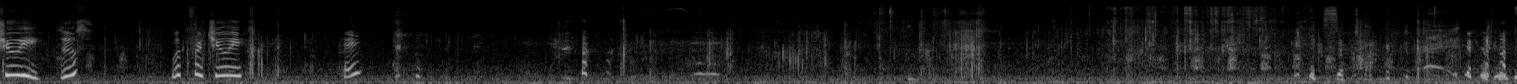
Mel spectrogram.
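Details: Taiwan Dog playing wildly with friends on an outdoor walk: a few short, whiny, rising yelps in the first seconds, then quieter footsteps and people talking and calling the dogs throughout.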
